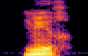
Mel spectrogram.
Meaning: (noun) plural of mur; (adjective) post-1990 spelling of mûrs
- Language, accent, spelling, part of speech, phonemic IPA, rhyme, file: French, France, murs, noun / adjective, /myʁ/, -yʁ, LL-Q150 (fra)-murs.wav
